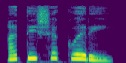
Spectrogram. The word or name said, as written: ಅತಿಶಕ್ವರಿ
